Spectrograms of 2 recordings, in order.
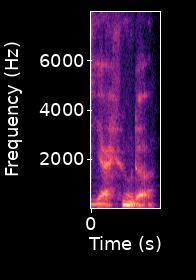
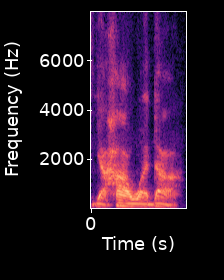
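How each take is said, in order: First: The name is said without a 'wa' sound. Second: The name is said with a 'wa' sound. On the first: The speaker calls it wrong. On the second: This is the name as the speaker holds it should be. The speaker calls it right. "we of course know it's"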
